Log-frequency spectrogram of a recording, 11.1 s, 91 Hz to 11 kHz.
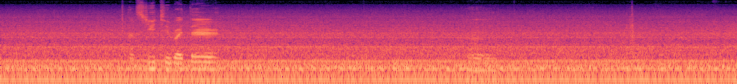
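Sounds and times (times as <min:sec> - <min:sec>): air-conditioning fan hissing: 0:00.0 - 0:11.0.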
